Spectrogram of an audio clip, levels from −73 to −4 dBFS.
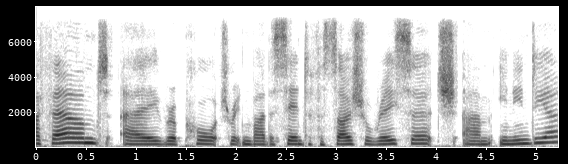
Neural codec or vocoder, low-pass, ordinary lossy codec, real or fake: none; 7.2 kHz; AAC, 48 kbps; real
